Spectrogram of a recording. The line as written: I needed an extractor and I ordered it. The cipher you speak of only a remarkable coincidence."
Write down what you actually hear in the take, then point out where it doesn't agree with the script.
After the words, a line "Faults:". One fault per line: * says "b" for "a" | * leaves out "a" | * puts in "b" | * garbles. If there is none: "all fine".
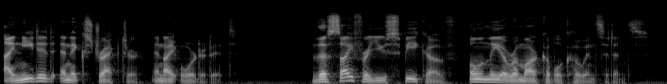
I needed an extractor and I ordered it. The cipher you speak of only a remarkable coincidence."
Faults:
all fine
